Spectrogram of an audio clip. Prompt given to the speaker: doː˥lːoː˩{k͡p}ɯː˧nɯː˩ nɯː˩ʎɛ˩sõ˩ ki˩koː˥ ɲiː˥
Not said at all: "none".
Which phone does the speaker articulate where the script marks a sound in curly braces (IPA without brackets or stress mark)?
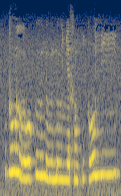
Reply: k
